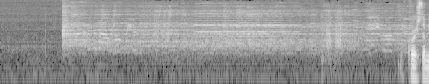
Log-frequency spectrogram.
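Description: A film soundtrack plays through a small tablet speaker.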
